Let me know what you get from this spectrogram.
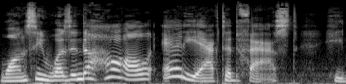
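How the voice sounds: The clip features a natural reading voice.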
